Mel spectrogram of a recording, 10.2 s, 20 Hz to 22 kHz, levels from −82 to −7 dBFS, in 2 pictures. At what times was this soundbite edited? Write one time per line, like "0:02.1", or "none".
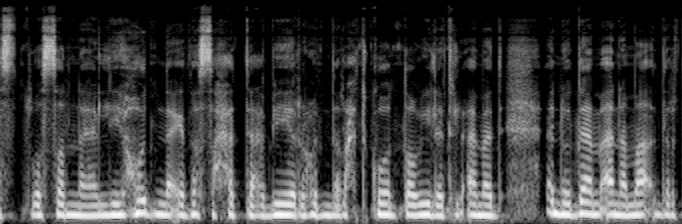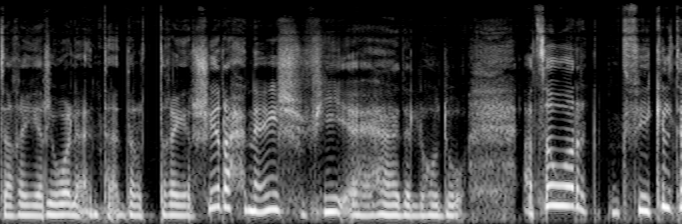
0:05.5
